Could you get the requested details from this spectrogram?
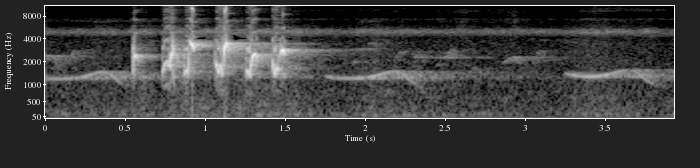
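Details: Captive stripe-throated bulbul decoy bird singing a loud, clear 'phleng boen' style song, used to teach young birds and lure wild ones: one quick burst of bubbly, dropping whistled notes, with soft lower warbles before and after.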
